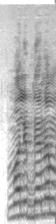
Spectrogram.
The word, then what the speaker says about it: molybdenum: उसके बाद Mb, इसको हम मोलिब्डेनम बोलते हैं, MOLYBDENUM, मोलिब्डेनम।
